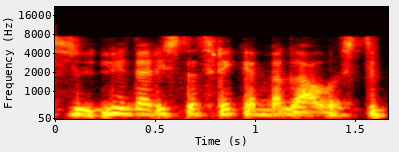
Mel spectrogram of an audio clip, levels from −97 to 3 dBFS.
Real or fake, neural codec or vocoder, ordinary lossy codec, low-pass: real; none; AAC, 64 kbps; 7.2 kHz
